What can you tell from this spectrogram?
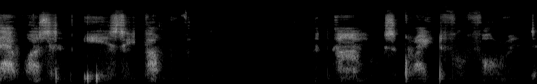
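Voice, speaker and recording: Whispering at a very slow pace with long, frequent pauses, a woman is heard in a dry, close sound with no echo. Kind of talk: ASMR true ghost story narration. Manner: whispered.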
